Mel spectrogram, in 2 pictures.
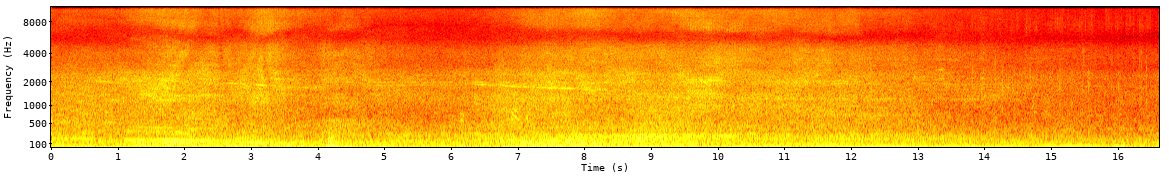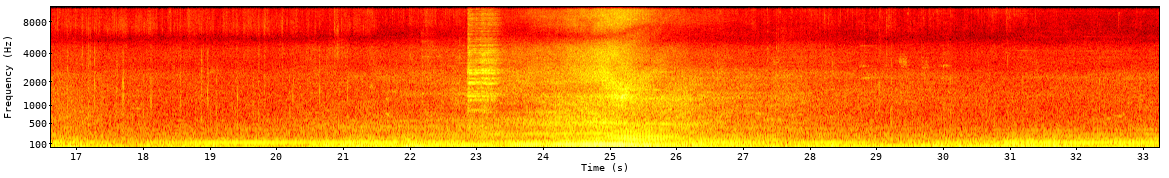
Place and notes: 內埤路, Su'ao Township - walking on the Road
walking on the Road, Traffic Sound
Suao Township, 碼頭巷4號, 28 July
